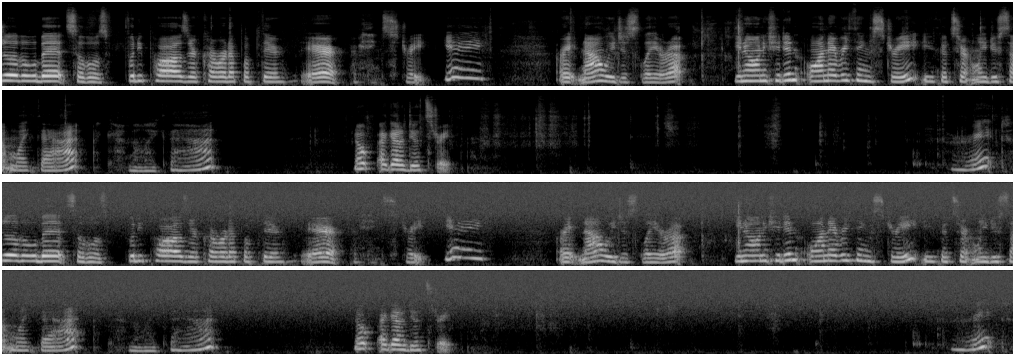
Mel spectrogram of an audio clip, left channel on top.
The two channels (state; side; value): noise; right; hiss, 7 dB below the sound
